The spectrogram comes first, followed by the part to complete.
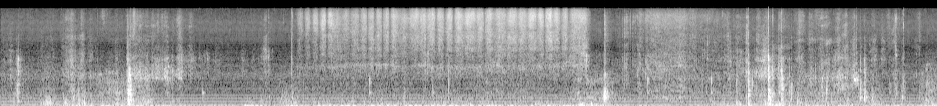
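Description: A hand rubbing the back of a sheet of paper laid on an inked gel printing plate, burnishing it to lift a ghost print. It is a fast, even rasping for about four seconds in the middle, with paper rustles as the sheet is laid down before it and peeled off near the end.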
